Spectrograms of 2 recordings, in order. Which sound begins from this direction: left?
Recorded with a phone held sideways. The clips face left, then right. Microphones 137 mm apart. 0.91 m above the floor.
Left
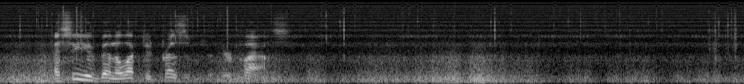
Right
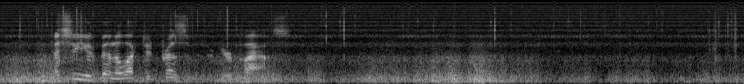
A man speaking, at 0.5 s.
